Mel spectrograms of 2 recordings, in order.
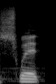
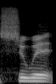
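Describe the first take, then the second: First: The vowel after the S is barely heard. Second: The vowel after the S is fully pronounced.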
